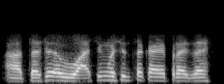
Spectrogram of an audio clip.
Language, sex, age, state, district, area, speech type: Marathi, male, 18-30, Maharashtra, Sangli, urban, conversation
